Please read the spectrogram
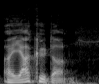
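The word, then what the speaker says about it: Oyakodon: Oyakudon.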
